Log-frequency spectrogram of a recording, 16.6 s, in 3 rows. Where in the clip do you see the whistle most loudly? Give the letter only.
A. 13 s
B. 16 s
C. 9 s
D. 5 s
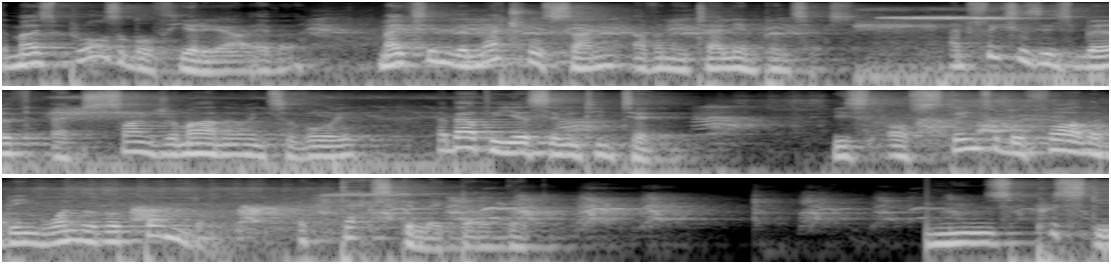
D.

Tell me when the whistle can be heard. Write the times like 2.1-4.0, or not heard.
4.4-5.2, 12.4-13.2.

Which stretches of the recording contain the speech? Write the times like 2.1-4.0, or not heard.
0.0-13.8, 15.7-16.5.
